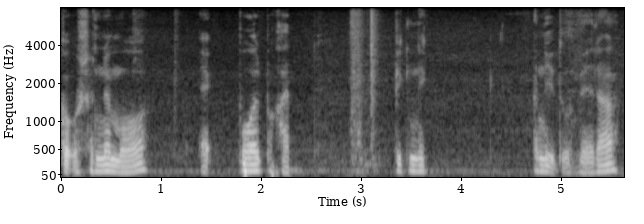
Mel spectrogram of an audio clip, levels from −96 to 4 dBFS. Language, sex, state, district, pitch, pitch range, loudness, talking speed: Mizo, male, Mizoram, Aizawl, 115 Hz, 110-120 Hz, -21 LUFS, 105 wpm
